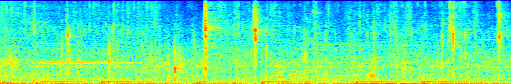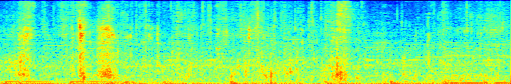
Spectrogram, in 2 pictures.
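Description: Wet chewing, biting and lip-smacking of someone eating soft slices of sauced meat, heard as short clicks, over background music with a stepping bass line.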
